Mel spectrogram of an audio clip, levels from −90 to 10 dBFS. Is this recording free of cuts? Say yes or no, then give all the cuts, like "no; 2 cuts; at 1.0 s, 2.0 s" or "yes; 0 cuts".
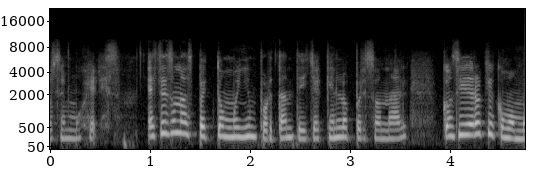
yes; 0 cuts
